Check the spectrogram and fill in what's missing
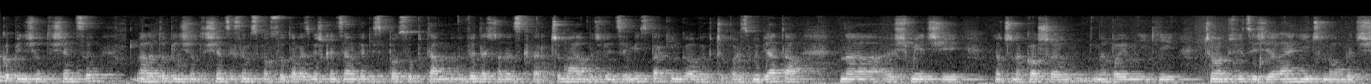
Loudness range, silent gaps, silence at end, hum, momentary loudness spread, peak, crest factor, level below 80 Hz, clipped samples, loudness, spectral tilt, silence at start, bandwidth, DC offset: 1 LU; none; 0 s; none; 4 LU; 0 dBFS; 12 dB; -34 dBFS; under 0.1%; -13 LUFS; -5.5 dB/octave; 0 s; 10.5 kHz; 1%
